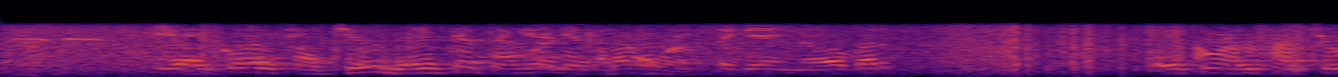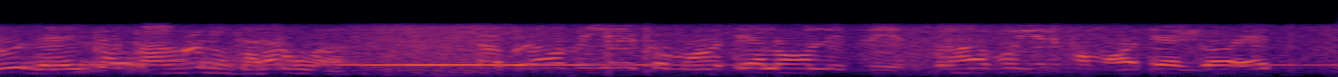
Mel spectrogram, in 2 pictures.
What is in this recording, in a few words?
40m ssb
